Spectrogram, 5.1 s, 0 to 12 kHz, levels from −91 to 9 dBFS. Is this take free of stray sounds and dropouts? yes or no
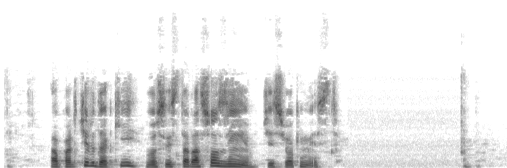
yes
